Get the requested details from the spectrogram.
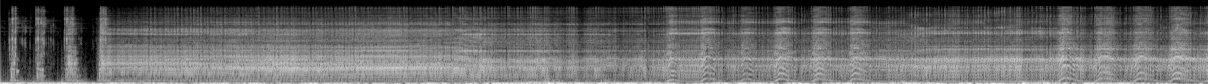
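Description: A small nitro engine runs loudly with a buzzing whine.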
